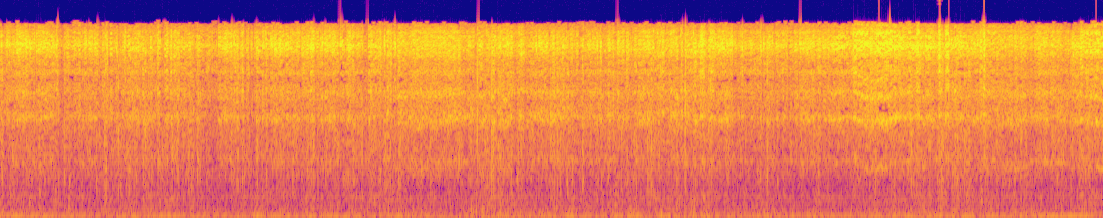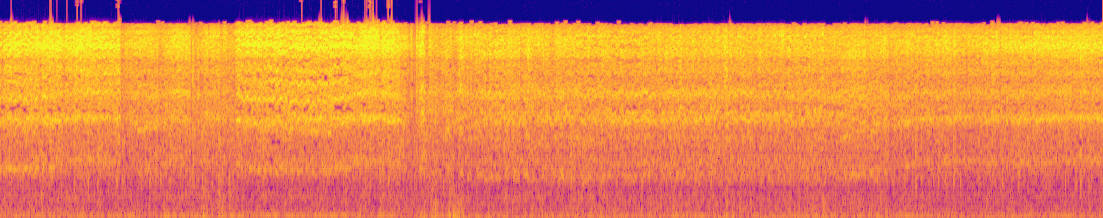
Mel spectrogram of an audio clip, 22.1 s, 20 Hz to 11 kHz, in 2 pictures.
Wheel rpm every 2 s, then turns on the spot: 230, 230, 230, 230, 230, 220, 220, 220, 200, 200, 210.
none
